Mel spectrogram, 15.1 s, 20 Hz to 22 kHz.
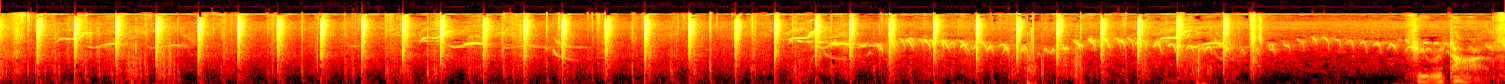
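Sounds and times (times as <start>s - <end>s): bird sharp clicks: 0.0s - 12.9s
bird whistled notes: 4.1s - 5.9s, 7.8s - 12.7s.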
